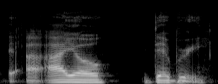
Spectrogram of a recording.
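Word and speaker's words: Ayo Edebiri: Well, and I um and let me get this this young actress's name IO debris. That's how you say her name.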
